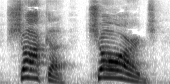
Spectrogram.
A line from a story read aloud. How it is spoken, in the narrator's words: Caspar yelled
